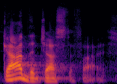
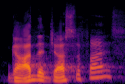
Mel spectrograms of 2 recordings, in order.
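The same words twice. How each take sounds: First: It is said as a plain statement. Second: It is said as a question. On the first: God is the one who declares us righteous. "just as it's written in the King James" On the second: It asks whether God would be the one to accuse. "You could also read it as a question"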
